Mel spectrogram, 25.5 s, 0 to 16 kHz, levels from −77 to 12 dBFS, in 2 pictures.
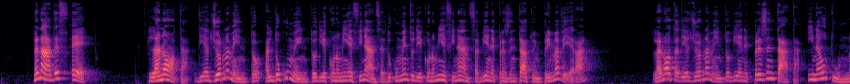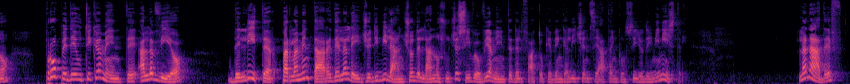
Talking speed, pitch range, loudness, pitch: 125 wpm, 130-210 Hz, -23 LUFS, 160 Hz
